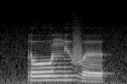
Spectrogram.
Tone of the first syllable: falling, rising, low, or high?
high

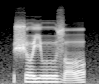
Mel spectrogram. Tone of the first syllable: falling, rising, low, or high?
high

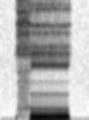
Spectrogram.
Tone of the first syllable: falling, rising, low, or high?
low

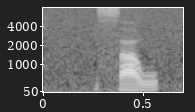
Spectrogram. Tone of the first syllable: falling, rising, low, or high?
low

